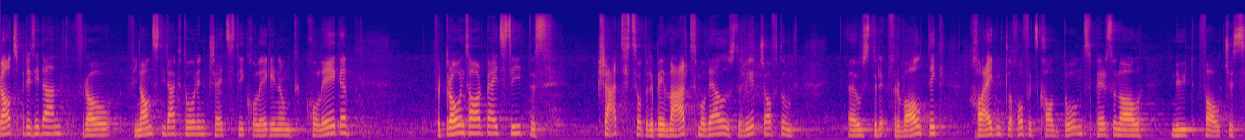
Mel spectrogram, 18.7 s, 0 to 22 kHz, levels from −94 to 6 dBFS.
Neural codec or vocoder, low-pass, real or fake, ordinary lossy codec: autoencoder, 48 kHz, 128 numbers a frame, DAC-VAE, trained on Japanese speech; 14.4 kHz; fake; none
